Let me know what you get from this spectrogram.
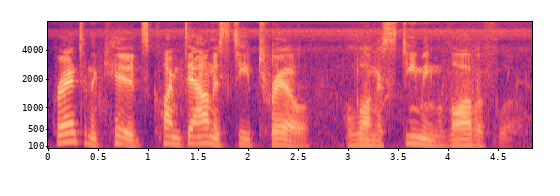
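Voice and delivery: normal talking voice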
